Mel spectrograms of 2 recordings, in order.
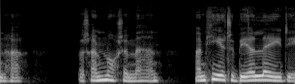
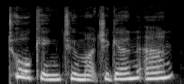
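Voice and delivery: husky voice; 6 semitones higher than usual. A narrator's reading. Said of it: "a husky voice cuts her off".

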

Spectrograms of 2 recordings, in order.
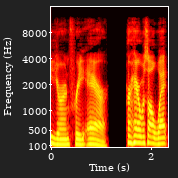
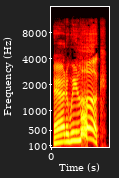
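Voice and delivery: lightly muffled, higher-pitched question; a touch of talking under robes; 6 semitones higher, 4 dB louder than usual. Acted. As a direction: ask as if through cloth, pitch lifted. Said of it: "her voice muffled by the robes".

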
